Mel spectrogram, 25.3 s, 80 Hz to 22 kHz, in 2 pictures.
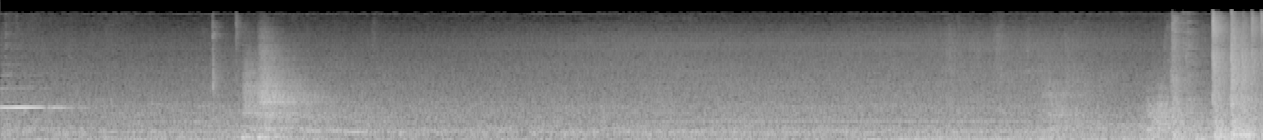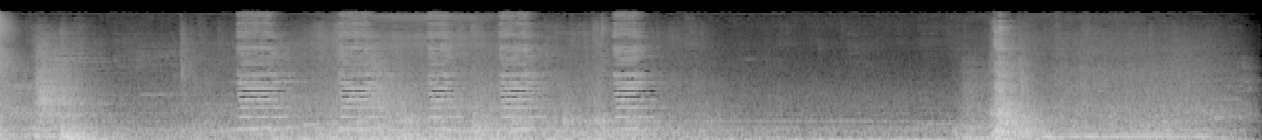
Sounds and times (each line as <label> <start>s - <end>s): elevator 0.0s - 5.0s
elevator 6.6s - 25.2s
doors 10.3s - 14.7s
